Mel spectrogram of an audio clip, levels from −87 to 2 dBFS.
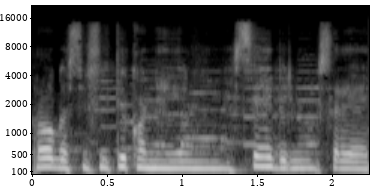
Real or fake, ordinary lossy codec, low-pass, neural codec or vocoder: fake; MP3, 64 kbps; 14.4 kHz; codec, 44.1 kHz, 2.6 kbps, SNAC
